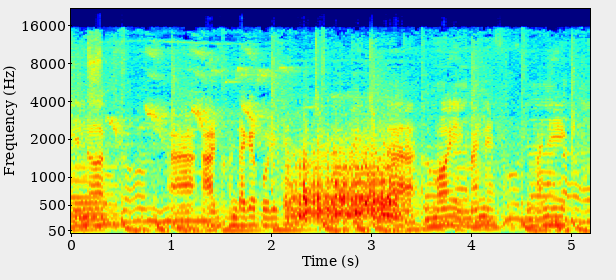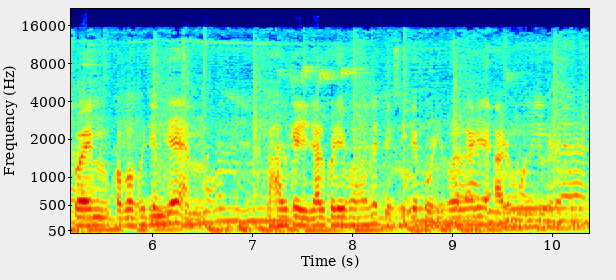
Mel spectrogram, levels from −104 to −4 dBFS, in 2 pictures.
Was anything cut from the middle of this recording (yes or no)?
no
